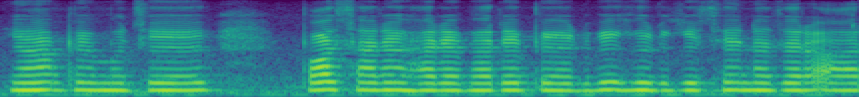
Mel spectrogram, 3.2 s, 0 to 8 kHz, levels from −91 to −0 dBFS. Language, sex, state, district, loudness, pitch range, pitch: Hindi, female, Chandigarh, Chandigarh, -18 LUFS, 220-230 Hz, 225 Hz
